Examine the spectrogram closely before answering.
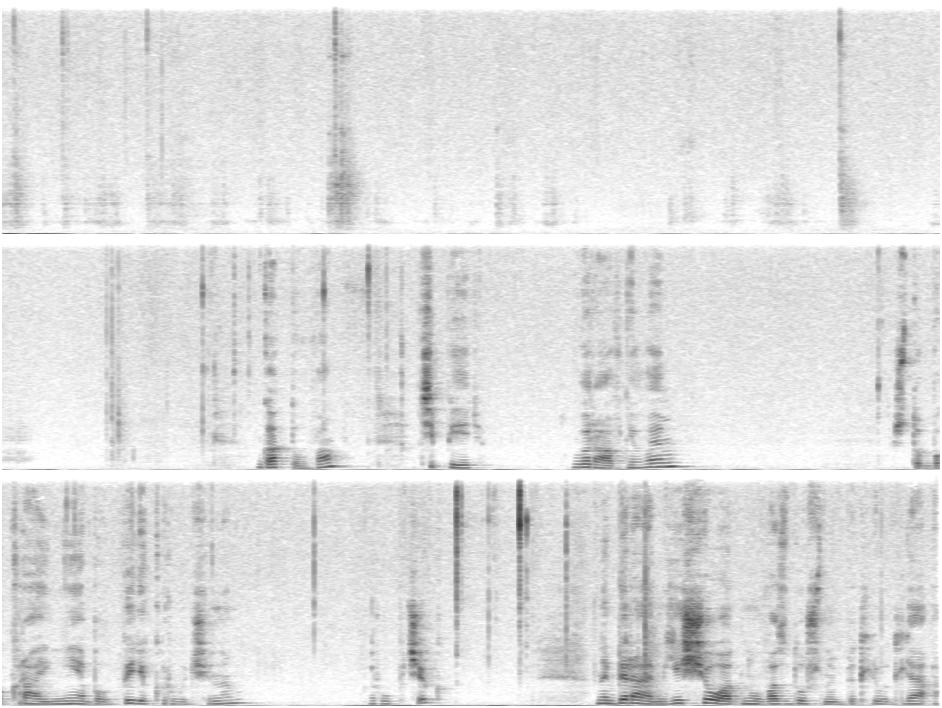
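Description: Metal knitting needles click and tap softly.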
